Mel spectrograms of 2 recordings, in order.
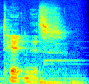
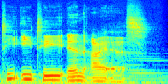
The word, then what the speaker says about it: tetanus: man, your word is tetanus." Okay, and I just thought in my head, well, sir, with the way you pronounced it, Tetnis. But of course, we know it is Tetanus.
